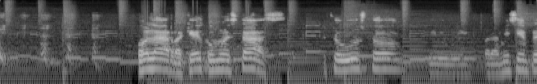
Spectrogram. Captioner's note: laughs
